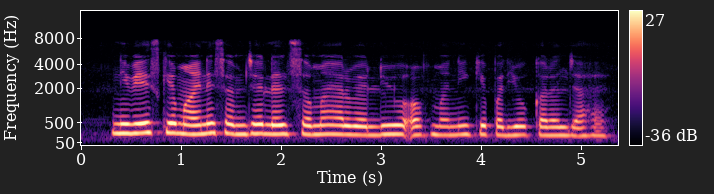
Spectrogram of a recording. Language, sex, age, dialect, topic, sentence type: Magahi, female, 31-35, Southern, banking, statement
